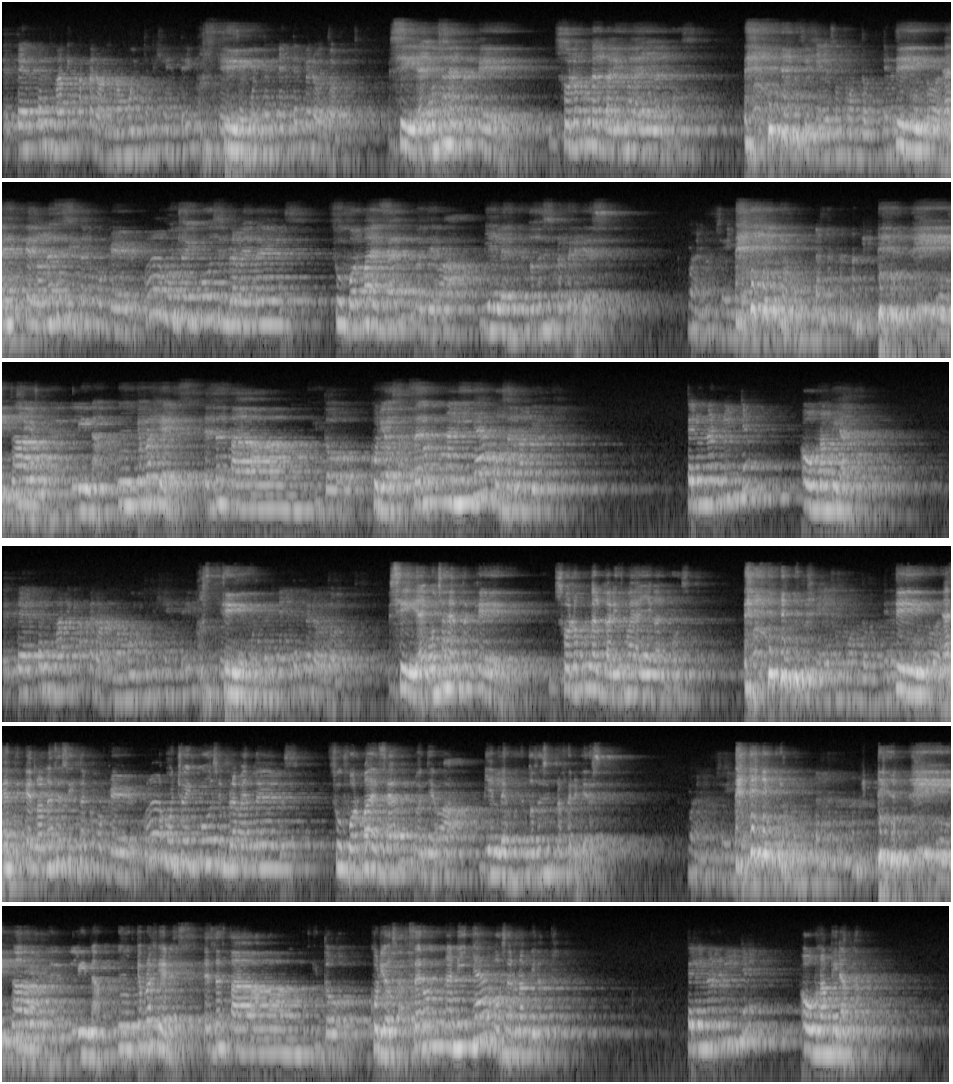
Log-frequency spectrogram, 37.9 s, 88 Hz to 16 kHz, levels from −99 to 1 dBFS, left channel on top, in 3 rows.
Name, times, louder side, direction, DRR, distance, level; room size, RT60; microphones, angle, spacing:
voice 1, 0.2-2.5 2.9-4.5 10.4-12.8 21.8-24.1 25.1-26.0 34.4-35.3, left 1 dB, 35° left, 0 dB, 4.8 m, -34 dB
voice 2, 2.6-3.4 5.1-6.8 7.4-9.1 9.9-10.8 11.9-16.5 17.0-20.6 22.4-23.1 24.3-27.7 28.0-32.5 35.9-36.8, right 2 dB, 70° right, 2 dB, 4.4 m, -28 dB
27.5 x 23.5 x 5.9 m, 2.4 s
head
